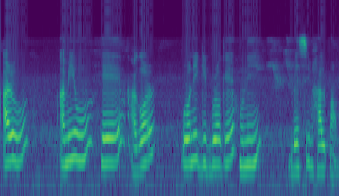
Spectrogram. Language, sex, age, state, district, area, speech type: Assamese, female, 45-60, Assam, Lakhimpur, rural, spontaneous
